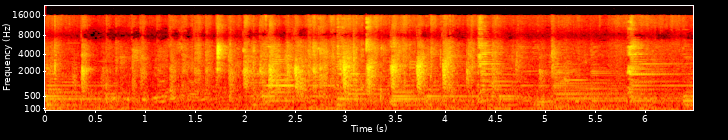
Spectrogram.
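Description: Acoustic guitar strummed live in a steady rhythm, with sustained notes ringing over the strokes.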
